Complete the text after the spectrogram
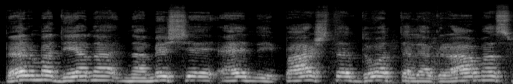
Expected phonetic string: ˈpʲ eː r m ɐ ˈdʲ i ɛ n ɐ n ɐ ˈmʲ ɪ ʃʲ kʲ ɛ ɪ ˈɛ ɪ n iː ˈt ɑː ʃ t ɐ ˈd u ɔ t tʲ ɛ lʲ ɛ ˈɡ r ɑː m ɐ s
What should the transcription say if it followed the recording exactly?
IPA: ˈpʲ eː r m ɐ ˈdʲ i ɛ n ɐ n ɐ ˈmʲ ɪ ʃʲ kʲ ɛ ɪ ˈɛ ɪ n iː ˈp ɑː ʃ t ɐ ˈd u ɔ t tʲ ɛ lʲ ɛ ˈɡ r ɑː m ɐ s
